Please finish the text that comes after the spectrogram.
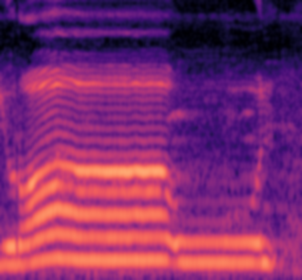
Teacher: واؤ ساکن ہے، ما قبل پر پیش ہے تو ہم اس حمزہ کو ایک الف کے جتنا کھینچیں گے، یراؤون۔ یہ مد ہے، اس کو تو لمبا کریں گے، واؤ ساکن ہونے کی وجہ سے حمزہ کو بھی کھینچ کر ادا کریں گے، ہم یراؤون۔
